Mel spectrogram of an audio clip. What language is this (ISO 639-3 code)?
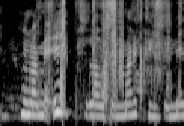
isl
